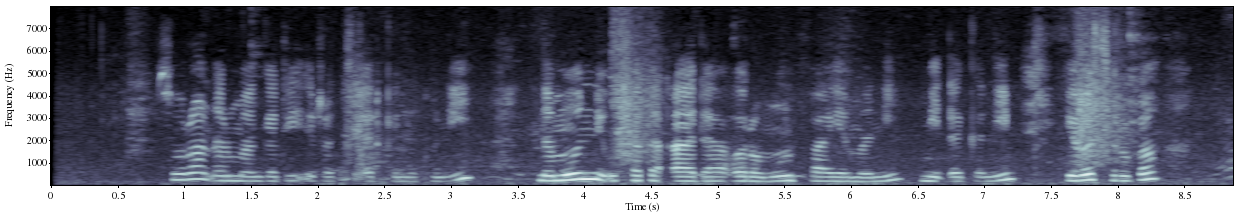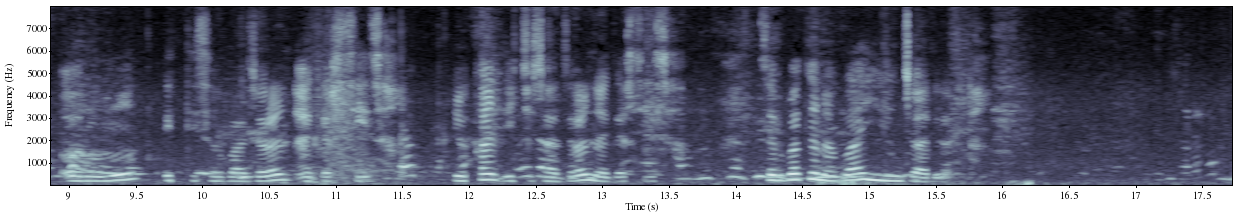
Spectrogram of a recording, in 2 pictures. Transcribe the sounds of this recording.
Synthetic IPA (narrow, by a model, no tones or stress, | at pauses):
suːɾaːnɐɾmaːŋɡɐd̪iːɪrːɐt̪ːɪɐɾɡɪnʊkʊninɐmo̞ːnːɪʊfːɐt̪ɐʔaːd̪aːʔɔɾɔmoːnfaːjɐmɐniːmiːᶑɐɡɐniːjɛɾoːsɪɾbɐ | ʔɔɾɔmoːɪt̪ːɪsɪɾbaːd͡ʒɪɾɐnɐɡɐɾsiːsɐ̥jo̞ːkaːnɪt͡ʃːɪsaːd͡ʒɪɾɐnɐɡɐɾsiːsɐ̥sɪɾbɐkɐnɐbaːjɪːnd͡ʒaːlːɐᶑ̪ɐ̥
